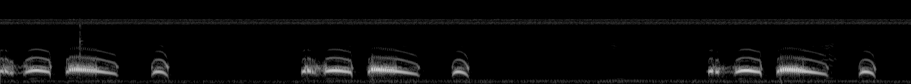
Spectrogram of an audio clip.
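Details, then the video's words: Loud-voiced spotted dove, a lure to provoke rivals, gives three matching coo phrases about four seconds apart. Each phrase has two short coos, a longer drawn-out coo, then a clipped final coo, over a thin steady high whine. "Pancingan TERKUKUR suara besar bikin lawan semua emosi"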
